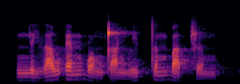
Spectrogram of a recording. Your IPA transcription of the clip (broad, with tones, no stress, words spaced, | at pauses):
ɲə˨˩jla˧˥wʔɛ˧˥m ɓɔ˨˩ŋʈa˨˩ŋli˦˥p̚ t̪ə˧˥mɓa˨˩t̚ʂə˨˩m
